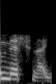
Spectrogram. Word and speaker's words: Mishnah: So in the piece in the piece, you also talk about something called Mishnah. Did I say that correctly? – The Mishnah, yes.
